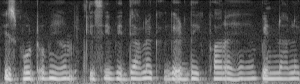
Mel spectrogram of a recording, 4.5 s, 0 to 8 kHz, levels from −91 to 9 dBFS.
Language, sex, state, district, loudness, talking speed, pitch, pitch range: Hindi, female, Rajasthan, Nagaur, -16 LUFS, 160 wpm, 205 Hz, 200-210 Hz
